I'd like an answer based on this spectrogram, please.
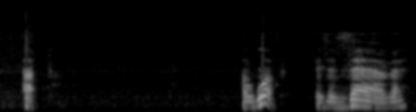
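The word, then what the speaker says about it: זאב: A wolf is a Zev, Zev, Z, E, apostrophe, E, V. Zev, written with a B, but pronounced as a V.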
